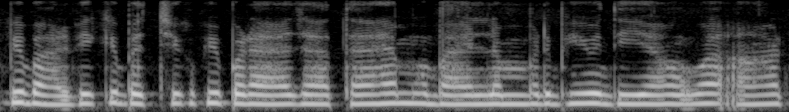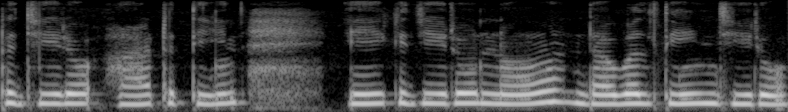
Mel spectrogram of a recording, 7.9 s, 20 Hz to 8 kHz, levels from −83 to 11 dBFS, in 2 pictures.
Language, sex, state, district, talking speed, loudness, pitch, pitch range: Hindi, female, Bihar, Patna, 195 wpm, -14 LUFS, 250 Hz, 245-260 Hz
